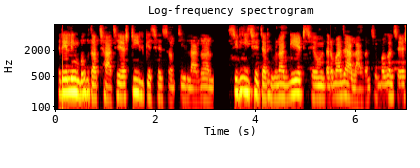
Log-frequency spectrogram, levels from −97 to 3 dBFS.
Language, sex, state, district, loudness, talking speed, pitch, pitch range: Maithili, female, Bihar, Madhepura, -26 LUFS, 215 wpm, 165 Hz, 155-200 Hz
